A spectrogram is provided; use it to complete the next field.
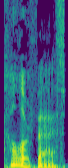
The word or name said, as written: colorfast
